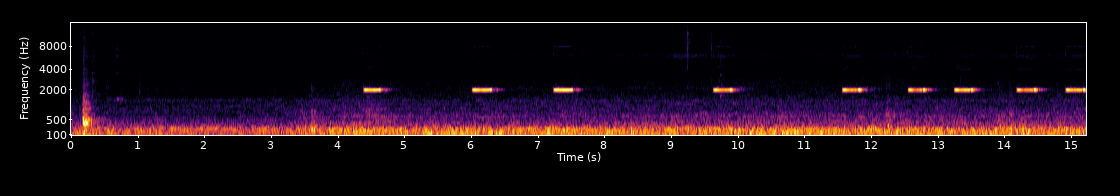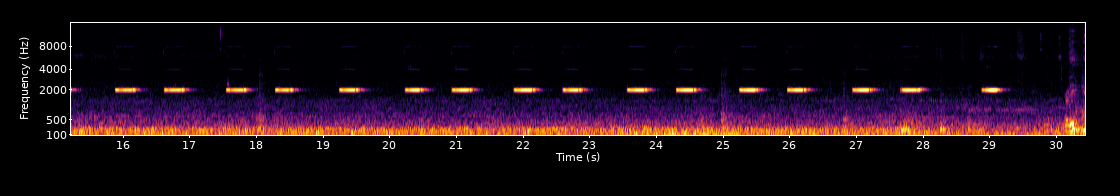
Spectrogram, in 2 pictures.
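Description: Otis elevator car rising with a steady low hum. A short high beep sounds as each floor passes, roughly one a second, starting a few seconds in and stopping just before the car arrives.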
